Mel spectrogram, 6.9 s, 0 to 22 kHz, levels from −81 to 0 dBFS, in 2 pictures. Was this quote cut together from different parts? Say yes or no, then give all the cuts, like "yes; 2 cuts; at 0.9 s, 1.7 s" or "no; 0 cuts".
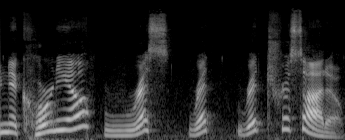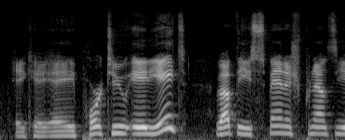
yes; 2 cuts; at 0.9 s, 3.5 s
